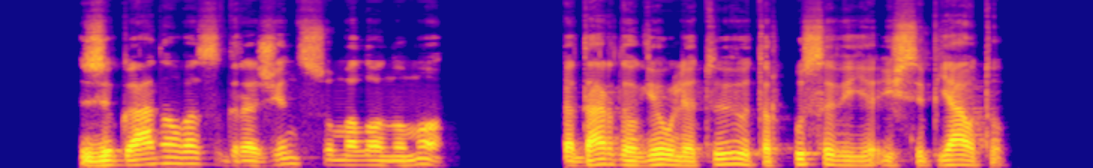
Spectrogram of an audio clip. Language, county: Lithuanian, Kaunas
